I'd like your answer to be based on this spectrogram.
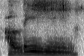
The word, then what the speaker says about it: Alim: It's A-L-I-M, pronounced A-L-E-E-M, Alim.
